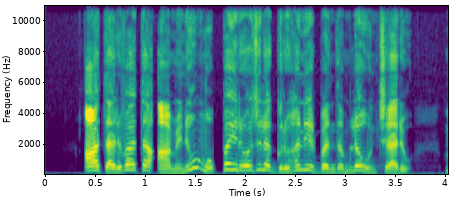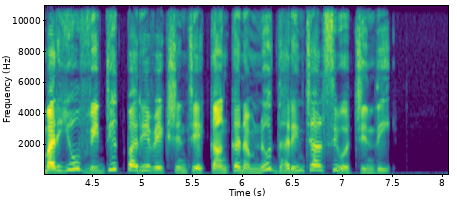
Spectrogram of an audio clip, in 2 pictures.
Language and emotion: Telugu, neutral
